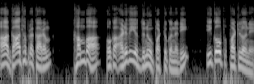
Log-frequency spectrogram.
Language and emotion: Telugu, neutral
